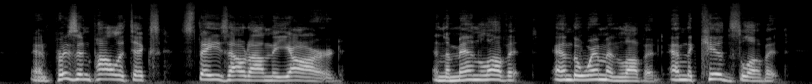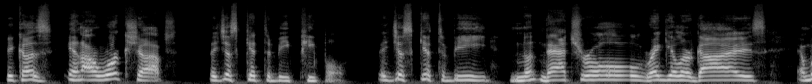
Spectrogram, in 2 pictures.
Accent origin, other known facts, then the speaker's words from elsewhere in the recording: United States; You do this in England, you're British, but I'm American. I'm an ex-convict and I'm a musician. I want to take this on in this country.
